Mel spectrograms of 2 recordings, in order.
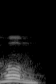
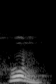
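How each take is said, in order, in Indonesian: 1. Vokalnya terdengar seperti 'o'. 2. Vokalnya terdengar seperti 'u' yang jelas. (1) "Ramai orang baca hum. H O M" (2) "Yang sebetulnya hum. Macam kita tulis H U M itu"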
